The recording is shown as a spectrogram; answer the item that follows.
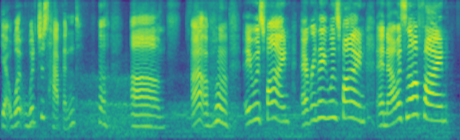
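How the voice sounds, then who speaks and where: A woman live streamer commenting casually on a horror game, halting and repeating her phrases when startled. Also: sits high, lively intonation, a bit bright, a little hiss or hum. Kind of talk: casual game commentary mixed with reading game text aloud. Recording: music behind the voice. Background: game music.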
